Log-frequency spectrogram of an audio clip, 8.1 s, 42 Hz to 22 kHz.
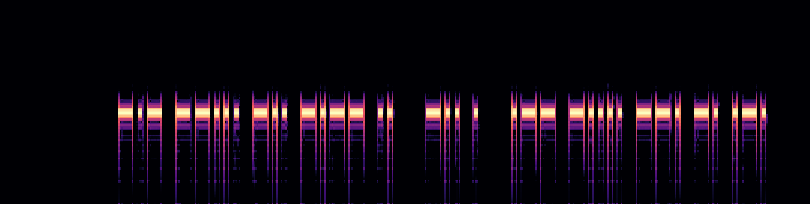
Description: Morse code, heard as a keyed tone, about 25 wpm, 700 Hz. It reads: K7DYI DE W6GNR
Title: USA Callsign DE Callsign - 5 Characters - 25wpm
